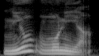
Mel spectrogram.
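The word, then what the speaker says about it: pneumonia: জায়গায় আর হয় না যেমন দেখো সাইকোলজি আর নিউমোনিয়া এখানে পি এর পরে এস আছে এবং পি এর পরে এন আছে তাই পি সাইলেন্ট যেমন সাইকো লজি নেক্সট নিউমোনিয়া এবার আমরা দেখে নেব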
